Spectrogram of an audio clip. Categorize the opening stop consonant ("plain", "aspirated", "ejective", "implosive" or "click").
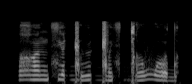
click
